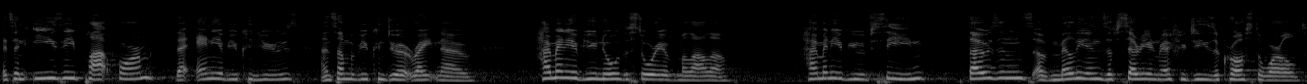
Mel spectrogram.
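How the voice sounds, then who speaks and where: In a Scottish accent, a woman speaks at a high pitch. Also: ordinary pitch variation, moderate pace. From Scotland. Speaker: startup pitch presenter. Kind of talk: pitch presentation.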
